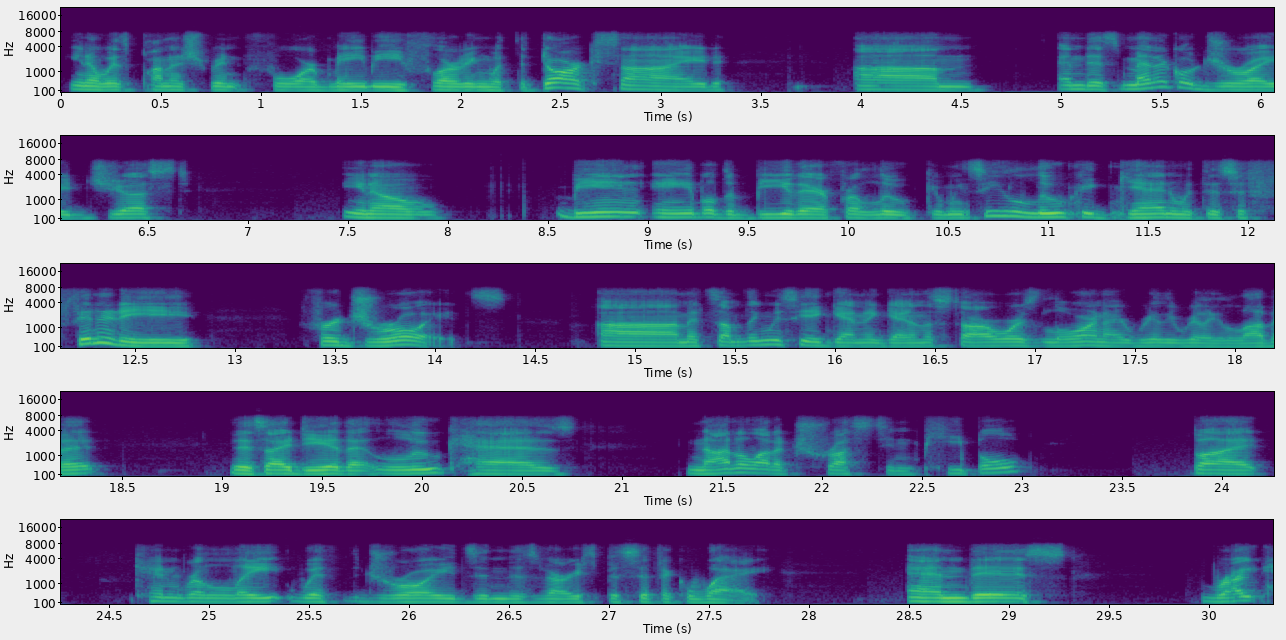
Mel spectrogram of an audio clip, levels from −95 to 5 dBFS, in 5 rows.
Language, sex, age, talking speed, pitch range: English, male, 30-49, 160 wpm, 120-140 Hz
